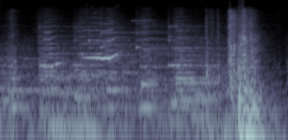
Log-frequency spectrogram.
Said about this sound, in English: Gotta go. The concert hall doors are about to close. See you next time.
